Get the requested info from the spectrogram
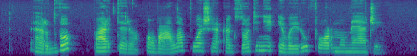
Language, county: Lithuanian, Šiauliai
